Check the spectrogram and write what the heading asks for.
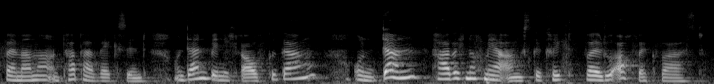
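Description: A woman's voice: medium pitch, expressive, moderate pace, muffled recording, natural voice. A woman voicing a small, pleading and stubborn little boy in a storybook reading.

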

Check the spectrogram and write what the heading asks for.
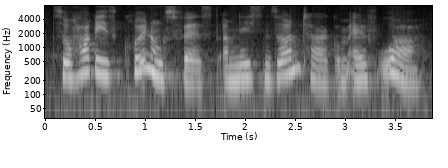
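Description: A woman's voice: a little high, lively intonation, measured pace, darkish tone. A woman doing cheerful young boy Olli.

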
